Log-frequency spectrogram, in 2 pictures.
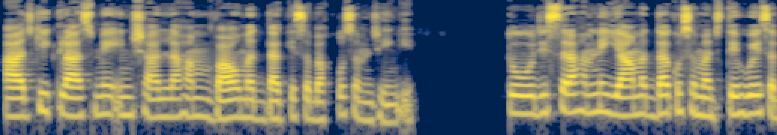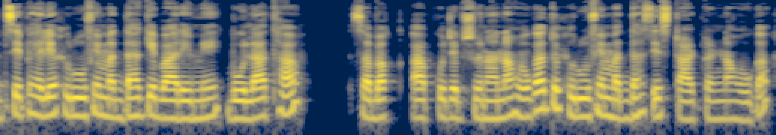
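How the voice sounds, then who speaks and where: A woman teaching a tajweed lesson, explaining patiently step by step and drilling each sound slowly. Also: lowish voice, steady tone. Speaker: Quran recitation teacher.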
